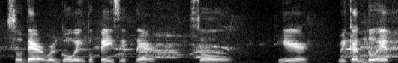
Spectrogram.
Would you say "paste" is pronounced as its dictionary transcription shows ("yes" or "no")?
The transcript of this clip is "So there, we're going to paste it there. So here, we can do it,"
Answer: no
